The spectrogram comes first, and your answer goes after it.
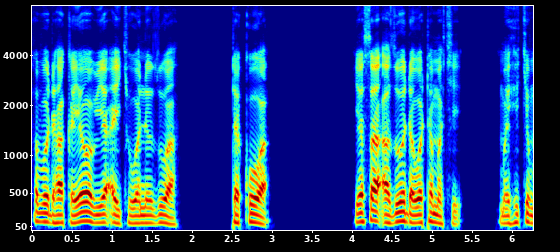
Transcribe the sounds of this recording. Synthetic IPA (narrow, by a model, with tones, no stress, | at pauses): sɐ˦boː˨da˨ha˦ka˨jɐ˦wɐ˨mjaː˦ʔa˨jkʲe˨wɐ˦ni˦zʊ˦waː˨ | ta˦kʷoː˦waː˨ | jaː˦sa˦˨ʔa˨zoː˦da˨wɐ˦ta˦mɐ˨t͡ʃeː˦ | ma˨jɦɪ˦kʲɪ˦m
